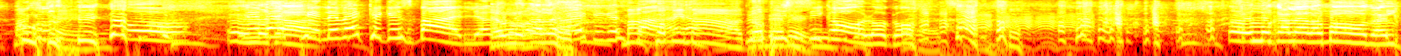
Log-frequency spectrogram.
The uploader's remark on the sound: Live dal GhePensiMi di Milano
